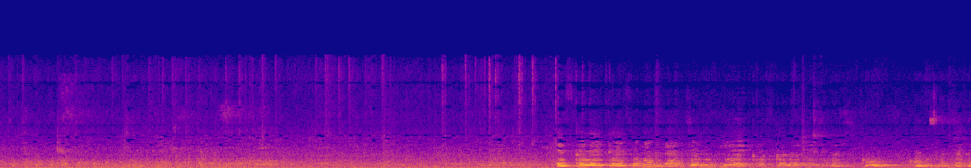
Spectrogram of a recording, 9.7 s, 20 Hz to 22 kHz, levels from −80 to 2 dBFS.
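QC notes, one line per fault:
Throughout: HE-AAC compression, the likely cause of plainly audible codec damage; treble is rebuilt from copied lower bands, nothing above 14.9 kHz, consistent with about 20 kbps.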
